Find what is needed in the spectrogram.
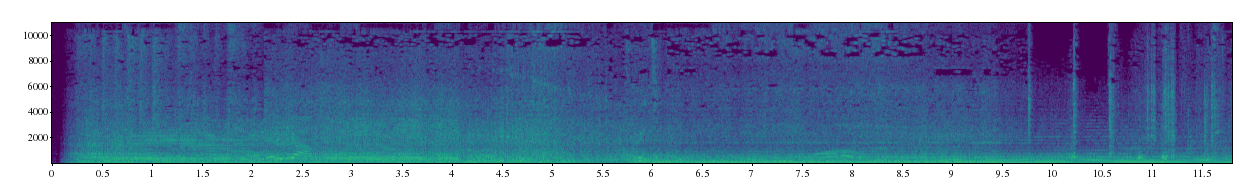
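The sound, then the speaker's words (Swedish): Roaring engine of a purpose-built 2008 Chevrolet Corvette race car on a record-setting 152 mph run by a blind driver, a loud sustained drone that dips briefly midway, then continues with a lower, steadier tone. “Dan Parker slog tidigare i år hastighetsrekord för blinda bilförare utan någon mänsklig hjälp”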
